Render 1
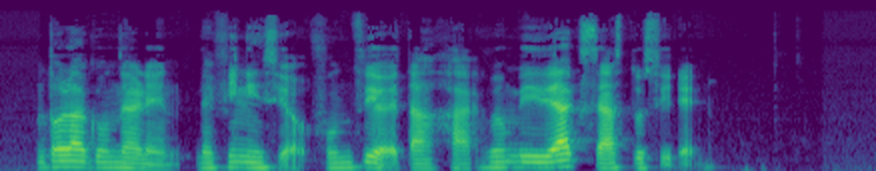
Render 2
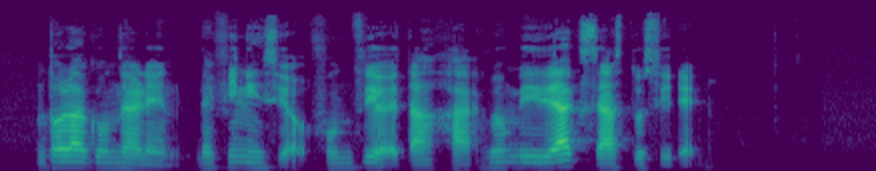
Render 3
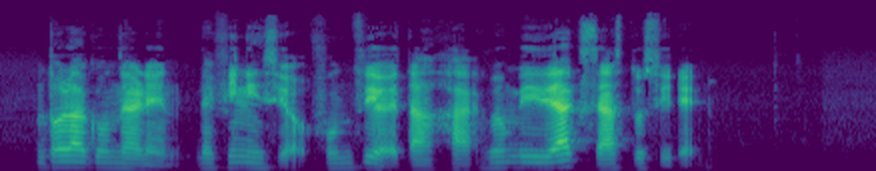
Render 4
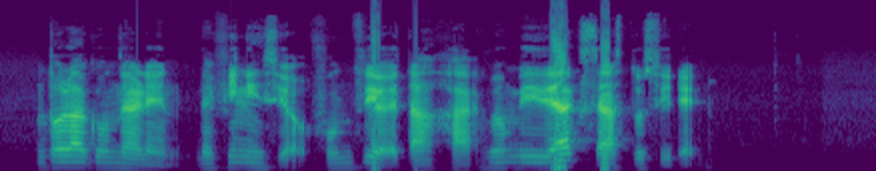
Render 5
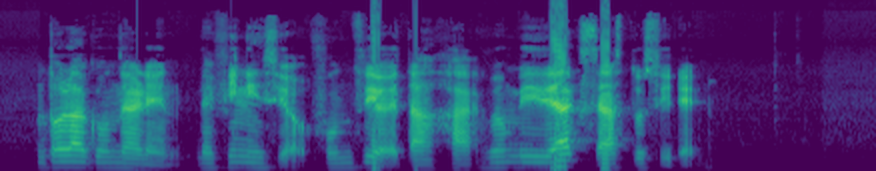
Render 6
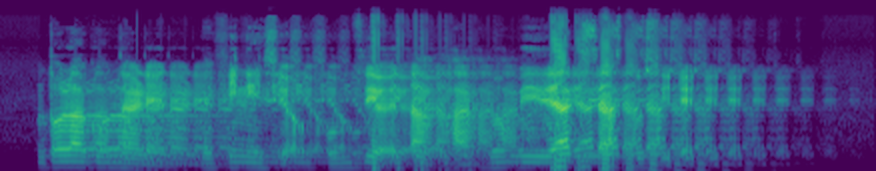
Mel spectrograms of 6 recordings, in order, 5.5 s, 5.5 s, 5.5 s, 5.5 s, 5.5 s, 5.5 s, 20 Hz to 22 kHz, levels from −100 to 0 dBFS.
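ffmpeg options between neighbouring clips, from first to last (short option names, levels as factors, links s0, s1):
-af "highpass=900,volume=0.447"
-af "equalizer=f=1000:t=o:w=1:g=4,equalizer=f=2000:t=o:w=1:g=10,equalizer=f=4000:t=o:w=1:g=11,volume=0.794"
-af "aeval=exprs='0.251*(abs(mod(val(0)/0.251+3,4)-2)-1)':c=same"
-filter_complex "[0:a]highshelf=f=10000:g=11.5,acrossover=split=240[s0][s1];[s0]alimiter=level_in=9.44:limit=0.0631:level=0:latency=1:release=414,volume=0.106[s2];[s2][s1]amix=inputs=2:normalize=0"
-filter_complex "[0:a]asplit=2[s0][s1];[s1]adelay=299,lowpass=f=3000:p=1,volume=0.316,asplit=2[s2][s3];[s3]adelay=299,lowpass=f=3000:p=1,volume=0.25,asplit=2[s4][s5];[s5]adelay=299,lowpass=f=3000:p=1,volume=0.25[s6];[s2][s4][s6]amix=inputs=3:normalize=0[s7];[s0][s7]amix=inputs=2:normalize=0,aresample=32000,aresample=44100,asplit=2[s8][s9];[s9]aecho=0:1:152|304|456|608|760:0.266|0.133|0.0665|0.0333|0.0166[s10];[s8][s10]amix=inputs=2:normalize=0"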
